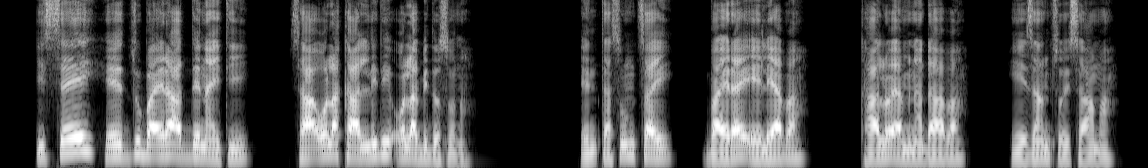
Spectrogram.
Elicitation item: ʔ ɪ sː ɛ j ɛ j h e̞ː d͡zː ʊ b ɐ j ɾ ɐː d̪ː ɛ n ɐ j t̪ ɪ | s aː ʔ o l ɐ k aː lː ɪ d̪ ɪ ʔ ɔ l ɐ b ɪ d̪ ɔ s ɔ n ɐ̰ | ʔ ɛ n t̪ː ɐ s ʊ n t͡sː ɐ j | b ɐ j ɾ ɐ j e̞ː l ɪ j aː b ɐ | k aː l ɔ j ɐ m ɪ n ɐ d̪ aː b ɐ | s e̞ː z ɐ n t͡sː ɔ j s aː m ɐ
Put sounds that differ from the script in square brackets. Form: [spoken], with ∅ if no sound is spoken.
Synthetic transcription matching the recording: ʔ ɪ sː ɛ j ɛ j h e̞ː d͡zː ʊ b ɐ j ɾ ɐː d̪ː ɛ n ɐ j t̪ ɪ | s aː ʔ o l ɐ k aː lː ɪ d̪ ɪ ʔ ɔ l ɐ b ɪ d̪ ɔ s ɔ n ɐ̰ | ʔ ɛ n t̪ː ɐ s ʊ n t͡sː ɐ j | b ɐ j ɾ ɐ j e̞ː l ɪ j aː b ɐ | k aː l ɔ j ɐ m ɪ n ɐ d̪ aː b ɐ | [h] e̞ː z ɐ n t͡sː ɔ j s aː m ɐ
